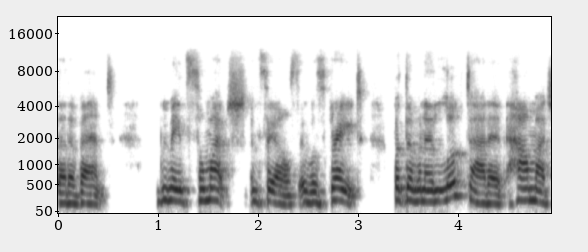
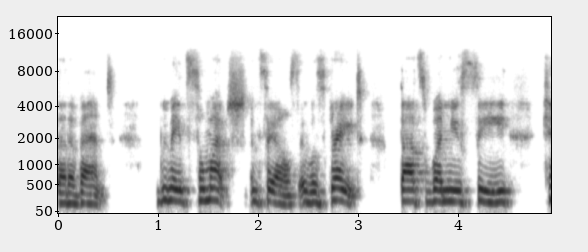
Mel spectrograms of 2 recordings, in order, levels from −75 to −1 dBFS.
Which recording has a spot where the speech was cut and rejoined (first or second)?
second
